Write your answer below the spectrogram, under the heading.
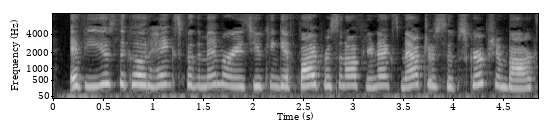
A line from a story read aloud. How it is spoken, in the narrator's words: he called out the window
